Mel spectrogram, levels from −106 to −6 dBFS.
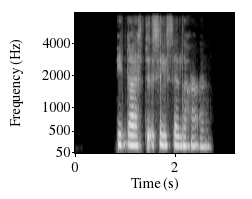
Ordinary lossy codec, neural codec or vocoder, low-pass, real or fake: Opus, 64 kbps; codec, 16 kHz, 1 kbps, FunCodec, trained on LibriTTS, 50 frames a second; 7.2 kHz; fake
